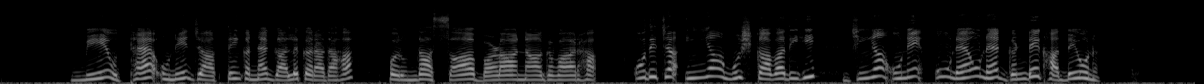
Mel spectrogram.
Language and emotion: Dogri, disgusted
